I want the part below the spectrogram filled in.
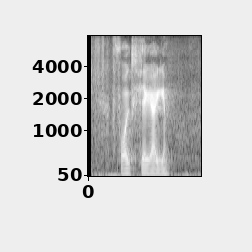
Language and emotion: Russian, neutral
